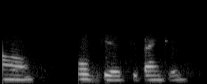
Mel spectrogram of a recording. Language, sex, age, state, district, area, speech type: Tamil, female, 18-30, Tamil Nadu, Mayiladuthurai, rural, conversation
